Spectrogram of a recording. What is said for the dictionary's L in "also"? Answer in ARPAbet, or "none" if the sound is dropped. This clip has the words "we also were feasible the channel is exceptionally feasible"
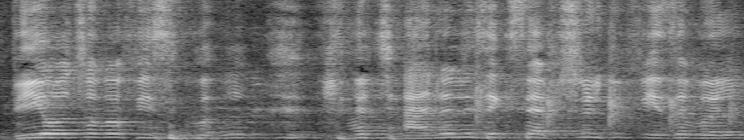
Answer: none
